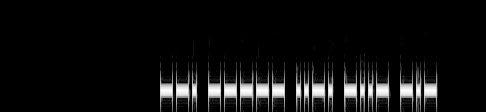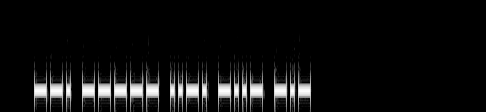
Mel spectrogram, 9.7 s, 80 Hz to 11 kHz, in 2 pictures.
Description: Morse code, heard as a keyed tone, about 32 wpm, 700 Hz. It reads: G0FXK G0FXK
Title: DXCC-100 Call Signs - 5 Characters - Repeated 2x - 30wpm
